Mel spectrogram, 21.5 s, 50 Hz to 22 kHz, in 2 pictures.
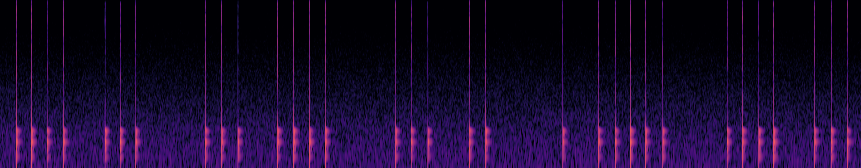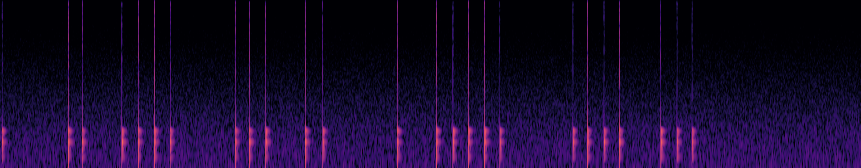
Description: Tap code, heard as knocks on wood, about 5 knocks a second. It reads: SOMETIMES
